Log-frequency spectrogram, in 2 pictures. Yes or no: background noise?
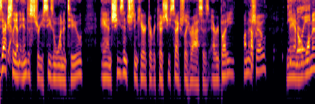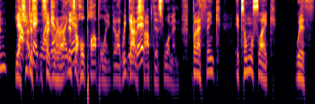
no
